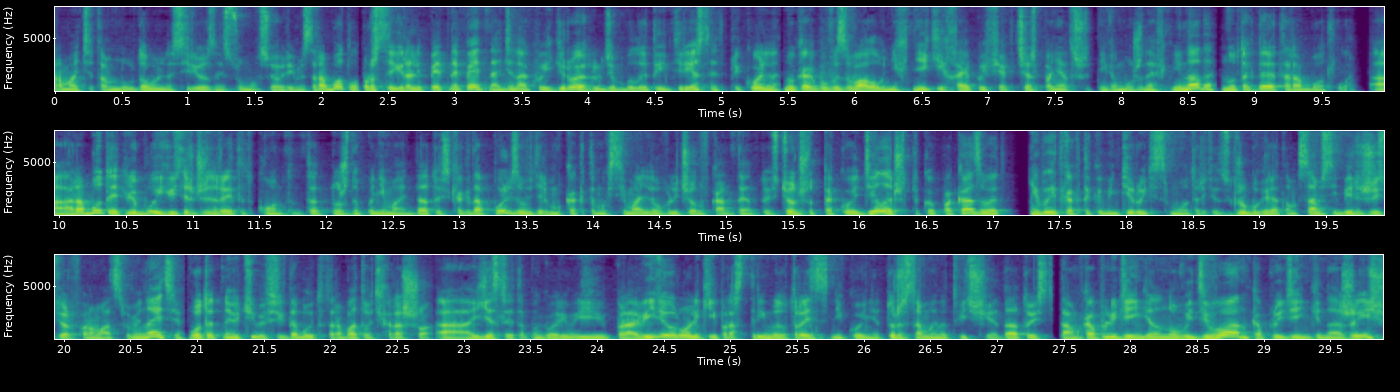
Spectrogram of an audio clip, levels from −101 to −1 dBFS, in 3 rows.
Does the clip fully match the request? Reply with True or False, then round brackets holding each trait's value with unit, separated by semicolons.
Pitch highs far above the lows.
True (5.7 semitones)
